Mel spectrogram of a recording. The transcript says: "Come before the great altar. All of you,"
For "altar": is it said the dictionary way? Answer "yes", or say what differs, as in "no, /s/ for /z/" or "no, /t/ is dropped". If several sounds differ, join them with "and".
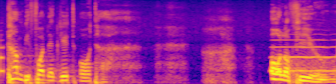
no, /l/ is dropped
